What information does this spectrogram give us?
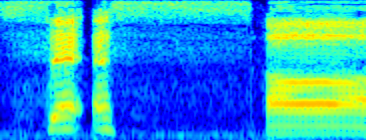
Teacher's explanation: ده همس مع اصفير بس في همس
